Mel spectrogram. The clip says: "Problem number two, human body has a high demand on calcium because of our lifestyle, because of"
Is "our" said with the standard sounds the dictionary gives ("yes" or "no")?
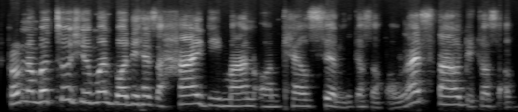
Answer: no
